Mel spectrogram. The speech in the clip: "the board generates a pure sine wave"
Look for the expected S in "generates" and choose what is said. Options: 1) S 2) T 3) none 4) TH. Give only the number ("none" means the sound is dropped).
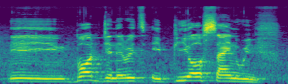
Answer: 1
